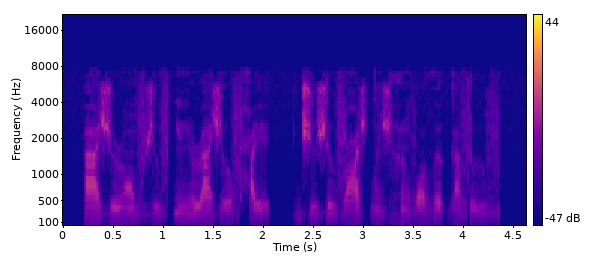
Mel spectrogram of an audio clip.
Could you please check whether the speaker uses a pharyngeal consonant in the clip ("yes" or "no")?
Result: yes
